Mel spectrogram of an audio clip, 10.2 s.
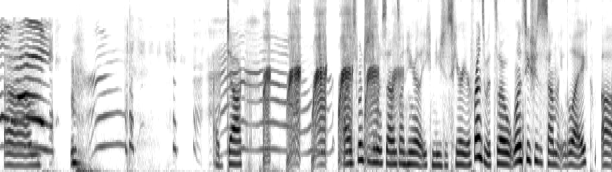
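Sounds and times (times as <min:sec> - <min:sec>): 
baby crying and whimpering: 0:00.0 - 0:06.7
speech: 0:00.1 - 0:01.6, 0:03.6 - 0:10.1.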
